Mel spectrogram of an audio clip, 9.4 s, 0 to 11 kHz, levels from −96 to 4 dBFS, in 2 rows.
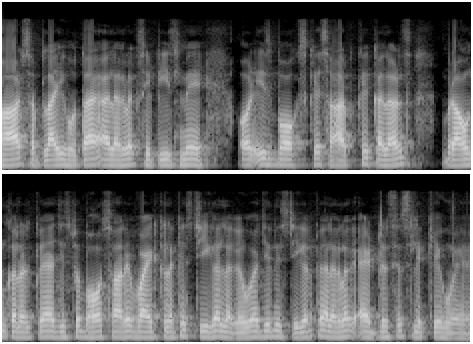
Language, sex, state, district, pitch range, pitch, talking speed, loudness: Hindi, male, Punjab, Fazilka, 105-115 Hz, 110 Hz, 245 wpm, -19 LUFS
